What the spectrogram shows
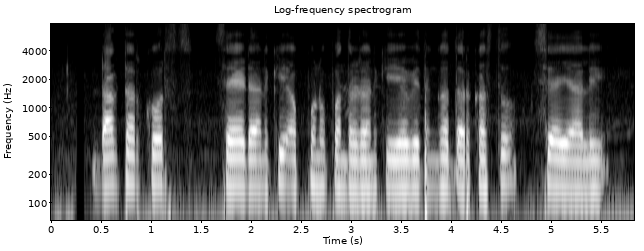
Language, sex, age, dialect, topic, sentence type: Telugu, male, 25-30, Southern, banking, question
